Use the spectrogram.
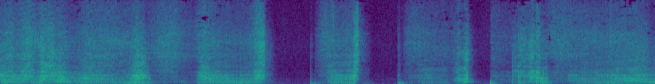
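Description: Long nails scratch slowly across the side wall of an upright green hard plastic bin with a lid, making a dry, bright rasping sound in long strokes. The scratching stops for brief silent gaps, broken by three sharp taps, before the rasping resumes steadily.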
